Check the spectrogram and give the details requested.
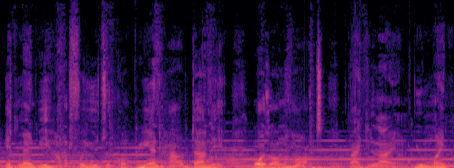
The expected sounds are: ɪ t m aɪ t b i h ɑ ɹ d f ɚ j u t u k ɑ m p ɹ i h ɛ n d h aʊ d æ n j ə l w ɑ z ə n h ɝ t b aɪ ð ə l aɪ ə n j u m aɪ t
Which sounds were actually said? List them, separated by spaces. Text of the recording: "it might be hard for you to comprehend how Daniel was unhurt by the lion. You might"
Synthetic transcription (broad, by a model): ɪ t m aɪ t b i h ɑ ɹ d f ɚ j u t u k ɑ m p ɹ i h ɛ n d h aʊ d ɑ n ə w ɑ z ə n h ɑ t b aɪ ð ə l aɪ ə n j u m aɪ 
